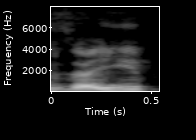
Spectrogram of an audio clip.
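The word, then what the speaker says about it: ضعيفة: ज़ईफ़ा यानी कि उर्दू का ही लफ्ज़ है ज़ईफ़, ज़ईफ़ा। यहाँ पर हम दाल से इसकी प्रोनाउंसिएशन लेंगे, ज़ईफ़ा, ज़ईफ़ा।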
